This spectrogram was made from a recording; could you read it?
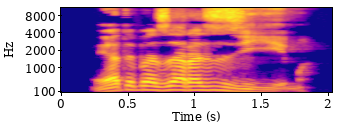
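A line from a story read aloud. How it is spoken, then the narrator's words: Giant's low rumbling voice. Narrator (Ukrainian): промовив велетень низьким гуркотливим голосом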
